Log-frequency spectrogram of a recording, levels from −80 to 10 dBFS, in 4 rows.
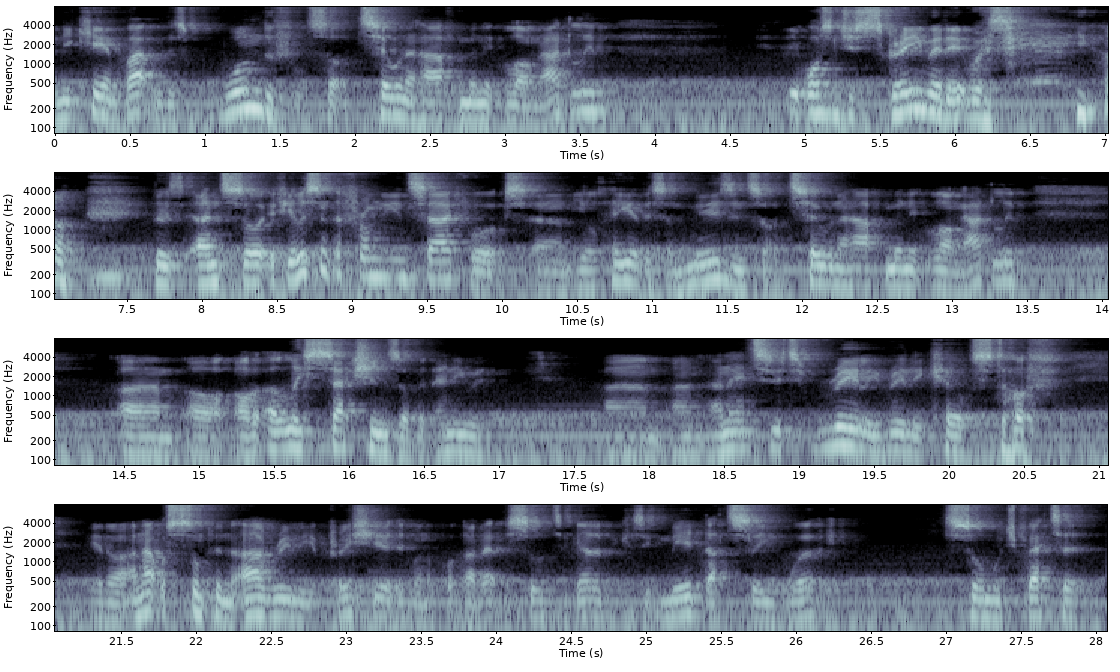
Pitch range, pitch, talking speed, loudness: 115-140 Hz, 125 Hz, 200 wpm, -15 LUFS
